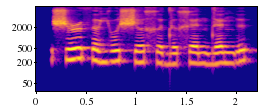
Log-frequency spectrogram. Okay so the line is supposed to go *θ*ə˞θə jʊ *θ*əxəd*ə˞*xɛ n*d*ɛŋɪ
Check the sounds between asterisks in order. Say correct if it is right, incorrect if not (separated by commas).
incorrect, incorrect, incorrect, correct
